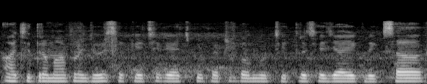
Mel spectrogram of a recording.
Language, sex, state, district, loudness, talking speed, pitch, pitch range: Gujarati, male, Gujarat, Gandhinagar, -17 LUFS, 225 wpm, 145 Hz, 145-150 Hz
